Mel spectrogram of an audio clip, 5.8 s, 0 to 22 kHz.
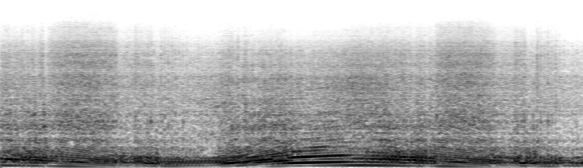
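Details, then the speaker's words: Nissan 350Z with Tomei titanium exhaust, engine warm, mic under the car: revving brings a raspy, puffing blat that grows with revs, an exhaust leak at the stock header flange, which is missing bolts. "So this flange just in here, where it's actually missing bolts. It's a good time. We're right under the car. You'll hear the leak now."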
